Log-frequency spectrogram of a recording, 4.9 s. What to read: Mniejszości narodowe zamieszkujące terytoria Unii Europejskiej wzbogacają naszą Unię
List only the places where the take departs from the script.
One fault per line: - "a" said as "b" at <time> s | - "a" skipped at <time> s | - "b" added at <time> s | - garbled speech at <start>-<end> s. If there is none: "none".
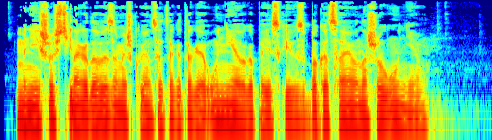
none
